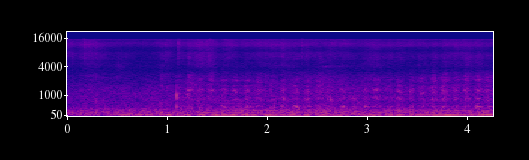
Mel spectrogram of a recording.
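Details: A 1.5-year-old Golden Retriever named Jaxson, working on heel and place commands at a Georgia obedience training session, breathes in fast, even, breathy pants over a steady low rumble, with a single sharp click partway through.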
